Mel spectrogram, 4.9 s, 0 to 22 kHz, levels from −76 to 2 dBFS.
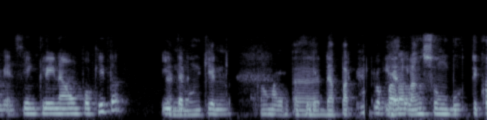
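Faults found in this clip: Speech suppressed in double talk, 1.91 to 3.79 s and again 4.09 s to end. Speech dips up to about 40 dB over roughly 1.5 s in the first span. Likely the echo canceller's suppressor ducking near-end speech during overlapping talk. Unlike packet loss, there are no clicks or concealment artefacts, just level gating.

Echo leak, 2.25 to 2.31 s. A brief delayed copy of the voice, about 211 ms late and about 20 dB below the speech. Likely residual far-end echo escaping the canceller during overlap. It is a repeated copy, not a dropout, which separates it from the suppression around it.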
